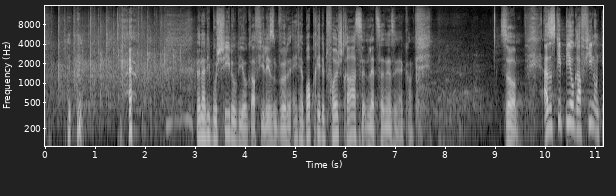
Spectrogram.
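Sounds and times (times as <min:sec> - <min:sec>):
audience applauding during a sermon: 0:00.0 - 0:03.6
laughter: 0:00.2 - 0:02.6, 0:07.4 - 0:09.1
speech: 0:00.4 - 0:00.9, 0:01.6 - 0:07.8, 0:09.2 - 0:11.1.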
